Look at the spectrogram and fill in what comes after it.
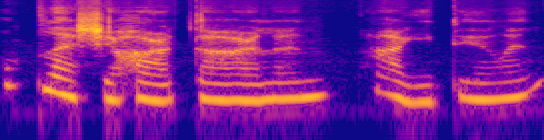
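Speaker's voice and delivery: very loud, put-on Southern US accent. Doing her voice for a greeting: put-on Southern accent. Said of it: "you like my southern accent".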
